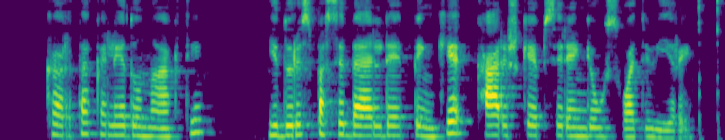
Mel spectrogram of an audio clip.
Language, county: Lithuanian, Marijampolė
